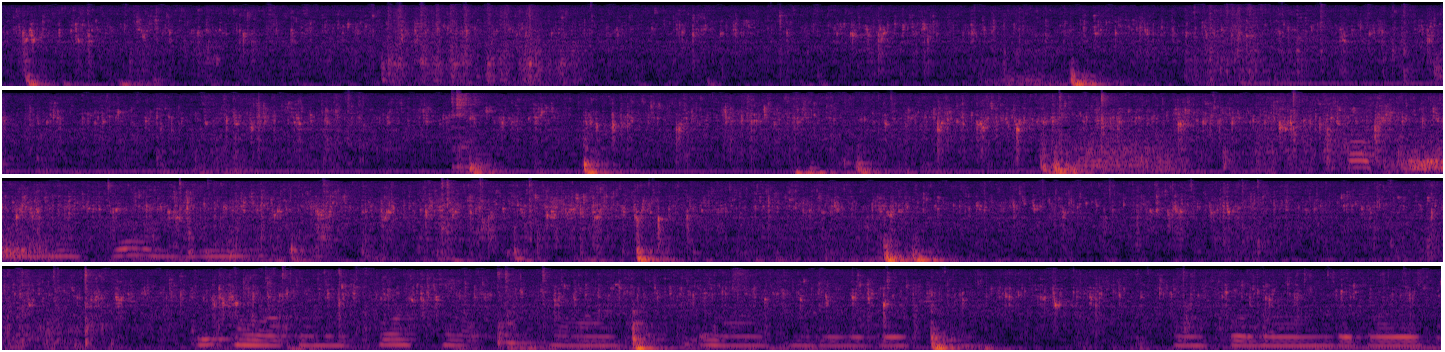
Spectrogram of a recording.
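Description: Meat sizzling in a large skillet on the stovetop, a steady frying hiss throughout. Scattered sharp clicks and knocks come from a spatula scraping and tapping a stainless steel mixing bowl as batter is spooned out.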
